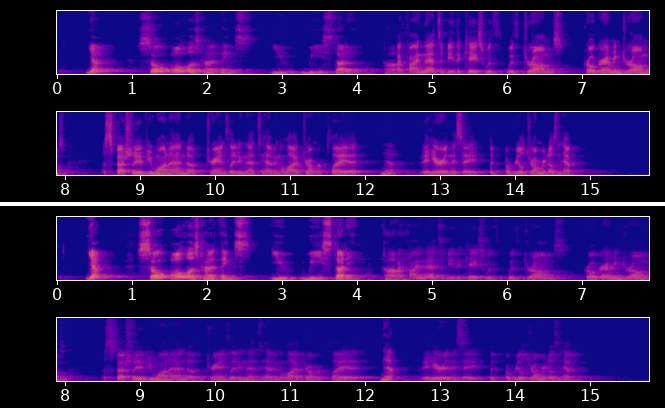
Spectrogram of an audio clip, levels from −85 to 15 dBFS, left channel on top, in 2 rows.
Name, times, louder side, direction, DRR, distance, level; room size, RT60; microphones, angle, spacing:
voice 1, 1.1-2.6 2.8-4.0 4.3-4.7 12.2-12.4, right 4 dB, 65° right, 0.4 m, -30 dB
voice 2, 4.5-6.7 7.0-8.0 8.5-11.9 12.6-14.7, left 3 dB, 70° left, 0.6 m, -38 dB
10.0 x 5.2 x 3.2 m
head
